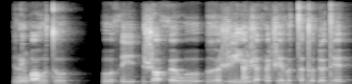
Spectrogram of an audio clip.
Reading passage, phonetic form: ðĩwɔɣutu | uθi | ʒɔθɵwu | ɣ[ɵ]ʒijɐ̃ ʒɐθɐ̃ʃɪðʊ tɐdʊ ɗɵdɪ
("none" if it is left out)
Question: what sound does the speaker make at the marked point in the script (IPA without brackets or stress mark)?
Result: ɵ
